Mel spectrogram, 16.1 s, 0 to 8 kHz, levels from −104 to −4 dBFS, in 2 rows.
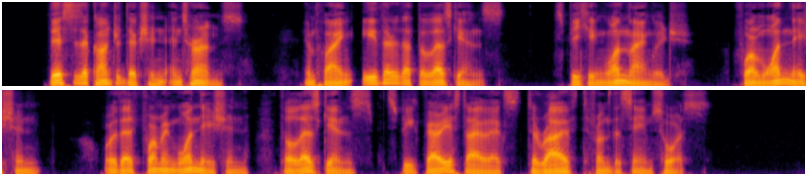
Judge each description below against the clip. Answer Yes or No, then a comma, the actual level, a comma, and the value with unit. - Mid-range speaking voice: No, very low, 85 Hz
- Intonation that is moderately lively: Yes, average, 4.4 semitones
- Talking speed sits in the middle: No, slow, 120 wpm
